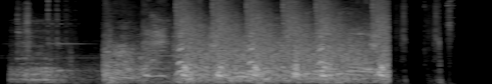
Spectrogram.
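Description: A bright energy blast roars and whooshes.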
